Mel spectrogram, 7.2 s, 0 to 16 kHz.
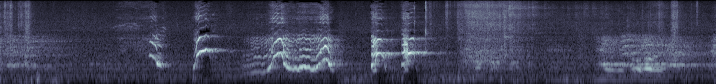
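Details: Hercules, a dog in K9 training, gives a few sharp yelping barks that bend into whiny, wavering cries, with quiet stretches between bursts and a steady background hum.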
